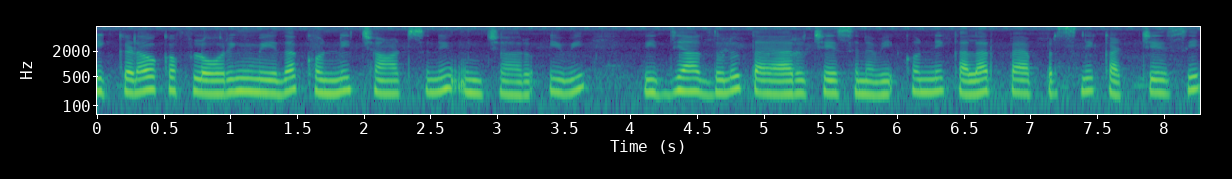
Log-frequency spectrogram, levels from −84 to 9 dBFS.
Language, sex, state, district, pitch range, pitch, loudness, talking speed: Telugu, female, Andhra Pradesh, Srikakulam, 200-225 Hz, 210 Hz, -17 LUFS, 140 wpm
